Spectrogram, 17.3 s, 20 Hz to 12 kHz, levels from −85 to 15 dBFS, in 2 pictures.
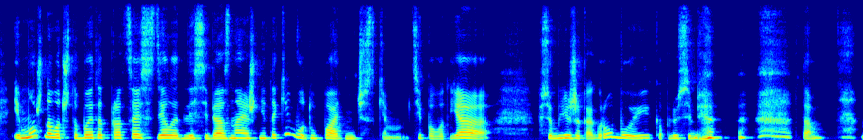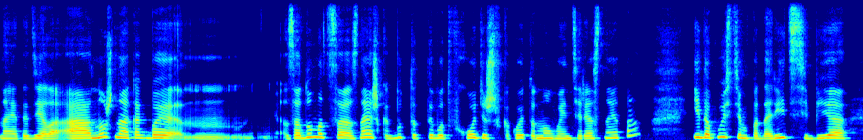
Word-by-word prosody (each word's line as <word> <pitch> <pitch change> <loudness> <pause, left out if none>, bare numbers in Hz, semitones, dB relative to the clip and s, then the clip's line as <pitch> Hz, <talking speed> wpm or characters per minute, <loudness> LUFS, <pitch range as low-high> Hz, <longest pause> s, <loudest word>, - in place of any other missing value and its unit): И - - +3
можно, 305 - +5
вот, 270 -1 +2
чтобы 250 -2 +1
этот 245 -1 0
процесс 245 +2 0
сделать 230 -3 +4
для 210 +1 +1
себя, 210 0 +2
знаешь, 215 -1 -1
не 215 - -1
таким 250 +4 -5
вот 230 -3 -1
упадническим, 205 -3 -3
типа, 220 -4 -9
вот 190 0 -10
я 225 -1 +3 0.6
всё 215 - -1
ближе 220 -1 +1
ко - - -4
гробу 250 -1 -1
и 220 +3 -2
коплю 220 0 -7
себе 220 +3 -5 1.0
там 230 +4 -5 0.4
на 200 0 -3
это 205 +1 -4
дело. 200 -2 +2
А 215 +1 +6
нужно 280 +1 +3
как 250 -1 -2
бы, 255 - +4
м, 235 -2 -2 0.3
задуматься, 235 +1 +1
знаешь, 275 +2 0
как 205 -1 -9
будто 245 -1 -6
ты 235 +1 -4
вот 225 -1 -2
входишь 240 -1 -1
в - - -19
какой-то 230 -2 -4
новый 205 -1 0
интересный 210 +4 -3
этап 245 - -8 0.6
и, 290 - +4
допустим, 275 -4 +2
подарить 215 +6 +1
себе, 225 -1 +1
225 Hz, 170 wpm, -22 LUFS, 210-250 Hz, 1.0 s, А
